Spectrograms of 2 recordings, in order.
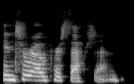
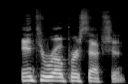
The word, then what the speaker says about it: interoception: I know for me, one of the things that I initially reacted to was, and I'm going to mispronounce it, is it how do you say it? – Interoception. – Interoception. – Oh, sorry. I said it wrong. – Oh, okay. – Interoception. Interoception. – Like Interoception. – Interoception. Yeah, we got it.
